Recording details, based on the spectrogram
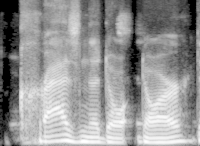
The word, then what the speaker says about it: Krasnodar: Krasnodar.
